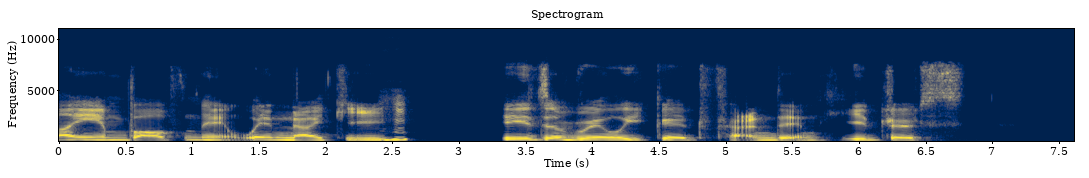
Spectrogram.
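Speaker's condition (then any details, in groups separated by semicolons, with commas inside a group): Cerebral palsy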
